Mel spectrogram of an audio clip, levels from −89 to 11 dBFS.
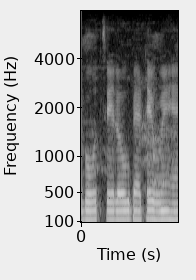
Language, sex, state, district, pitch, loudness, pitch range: Hindi, male, Uttar Pradesh, Shamli, 120 Hz, -14 LUFS, 120-125 Hz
